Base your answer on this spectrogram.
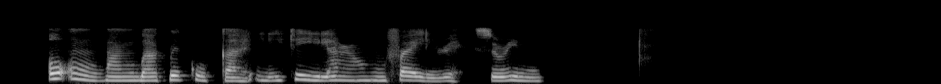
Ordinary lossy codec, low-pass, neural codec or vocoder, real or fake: none; 5.4 kHz; codec, 16 kHz, 1 kbps, X-Codec, HuBERT features, trained on balanced general audio; fake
